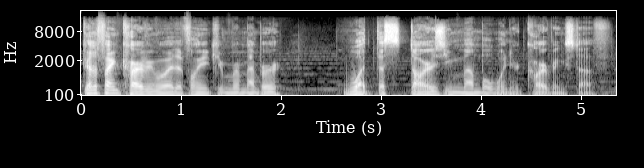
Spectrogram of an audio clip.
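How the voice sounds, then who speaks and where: A man in his thirties streams a game and chats casually, his low, gravelly voice very animated at a moderate pace over soft background music. He rambles in an easygoing way, full of fillers, as his voice gives out.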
